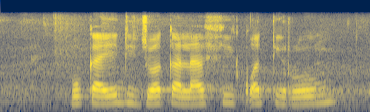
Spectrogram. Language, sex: Tswana, female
